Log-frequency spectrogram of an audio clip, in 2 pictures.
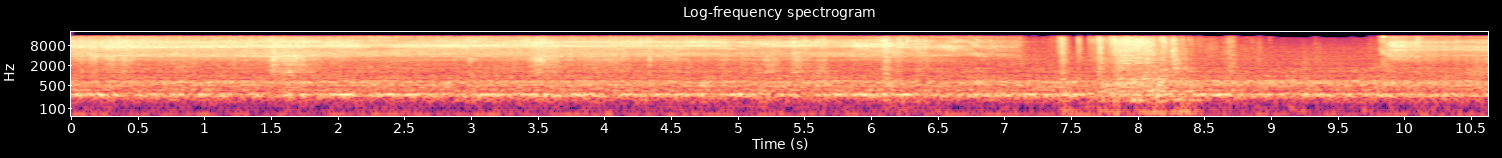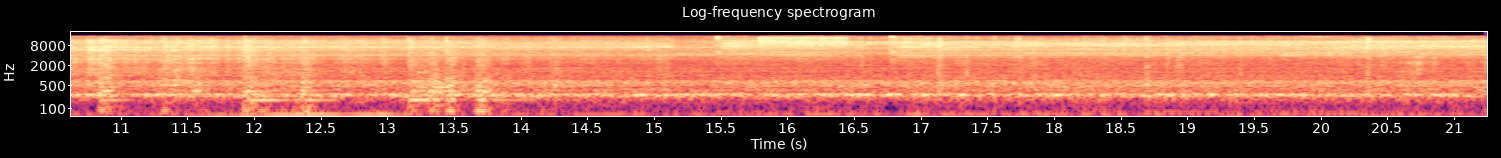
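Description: An electric welding arc hisses and crackles steadily.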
